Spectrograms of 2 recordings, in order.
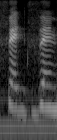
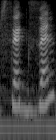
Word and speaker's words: sechzehn: सकते हैं कि अभी सेक्सज़ेन है तो नॉर्मली हम सेक्स को SECHS प्रोनाउंस करते हैं, बट जब सेक्सज़ेन प्रोनाउंस करते हैं तो वो SECHZEHN, तो हम वहाँ पे S हटा रहे हैं।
